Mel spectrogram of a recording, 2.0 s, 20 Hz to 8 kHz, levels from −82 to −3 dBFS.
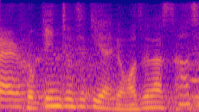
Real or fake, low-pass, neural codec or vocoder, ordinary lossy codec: fake; 7.2 kHz; codec, 16 kHz, 0.5 kbps, FunCodec, trained on Chinese and English, 25 frames a second; none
